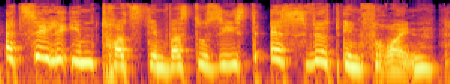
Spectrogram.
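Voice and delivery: lightly voiced gentle aunt; a hint of a wise older lady; kind aunt. A narrator's reading. Tante Elli advises worried Maxchen, gently.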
